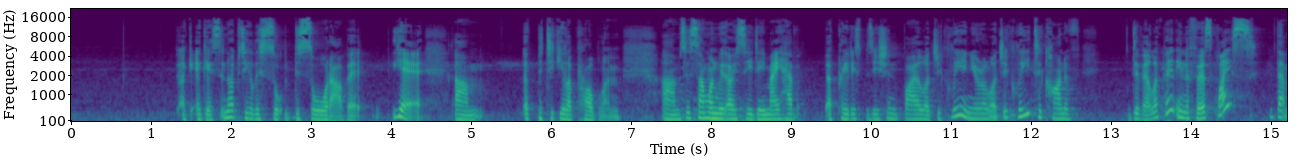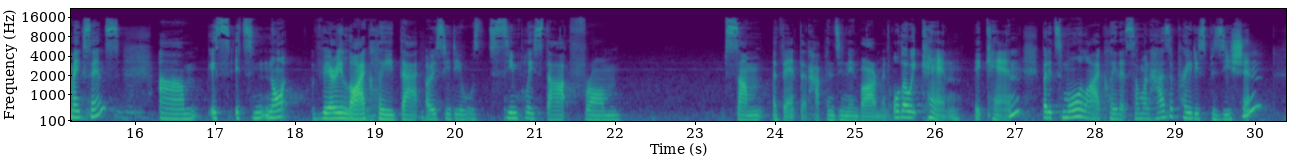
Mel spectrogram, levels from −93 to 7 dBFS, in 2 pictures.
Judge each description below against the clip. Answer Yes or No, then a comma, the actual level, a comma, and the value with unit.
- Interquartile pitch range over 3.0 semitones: Yes, average, 3.6 semitones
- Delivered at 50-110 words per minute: No, average, 140 wpm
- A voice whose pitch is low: No, medium, 175 Hz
